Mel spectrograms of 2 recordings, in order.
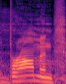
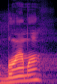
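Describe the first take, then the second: First: The word is said in its standard form. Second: The word is said in a local cowboy form. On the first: It names the supreme being. "But the actual word is Brahman" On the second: It names the breed of cow. "If you're a cowboy, it's a Brahmer"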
